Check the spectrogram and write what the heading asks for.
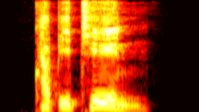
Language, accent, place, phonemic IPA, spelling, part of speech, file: German, Germany, Berlin, /kapiˈtɛːn/, Kapitän, noun, De-Kapitän.ogg
- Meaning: 1. captain 2. ellipsis of Kapitän zur See (“captain: high-level officer rank equivalent to an army colonel”) 3. captain (medium-level officer rank)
